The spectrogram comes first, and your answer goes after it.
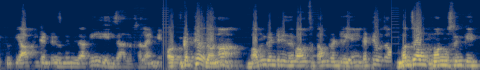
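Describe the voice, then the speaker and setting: A man's voice: on the high side, poor audio. A man giving angry reaction commentary, ranting and hurling insults at the people he addresses.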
